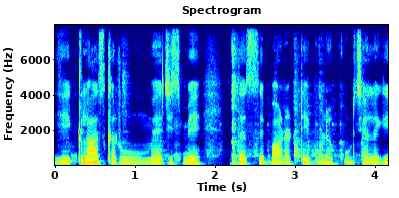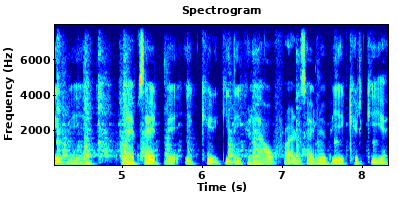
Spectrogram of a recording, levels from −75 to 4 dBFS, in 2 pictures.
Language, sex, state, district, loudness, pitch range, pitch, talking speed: Hindi, male, Bihar, Katihar, -24 LUFS, 100-115 Hz, 110 Hz, 215 wpm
